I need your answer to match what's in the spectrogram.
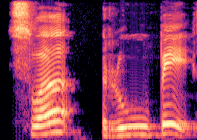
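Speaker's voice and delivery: स्वरूपे drawn out very slowly; slow demo. Shown as a demonstration. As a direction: sound out स्वरूपे slowly, every syllable. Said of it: "और आगे है स्वरूपे".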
